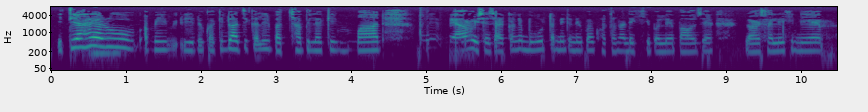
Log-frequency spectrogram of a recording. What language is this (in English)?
Assamese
